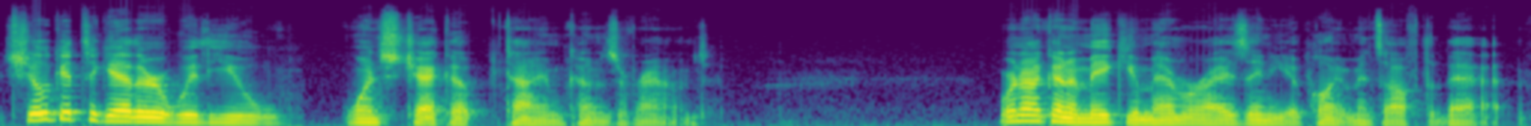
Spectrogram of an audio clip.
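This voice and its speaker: Man playing an excitable, lively-pitched sanctuary employee. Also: moderate pace. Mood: instructive, friendly. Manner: chatty, eager, apologetic, with hesitations. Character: excitable, friendly young male sanctuary employee training a newcomer. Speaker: experienced employee showing a new recruit around. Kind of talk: ASMR roleplay, one-sided conversation with the listener.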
